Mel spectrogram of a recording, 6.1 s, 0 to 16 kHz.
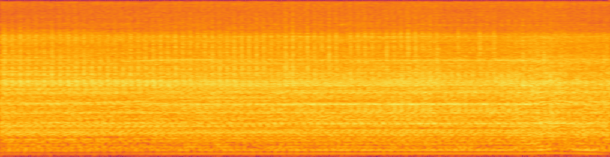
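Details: Toyota 4S-FE engine held above idle: hard, uneven knocking over a busy top end appears above 1500 rpm; cause not confirmed.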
